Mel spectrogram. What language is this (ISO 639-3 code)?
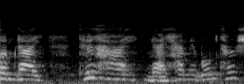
vie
